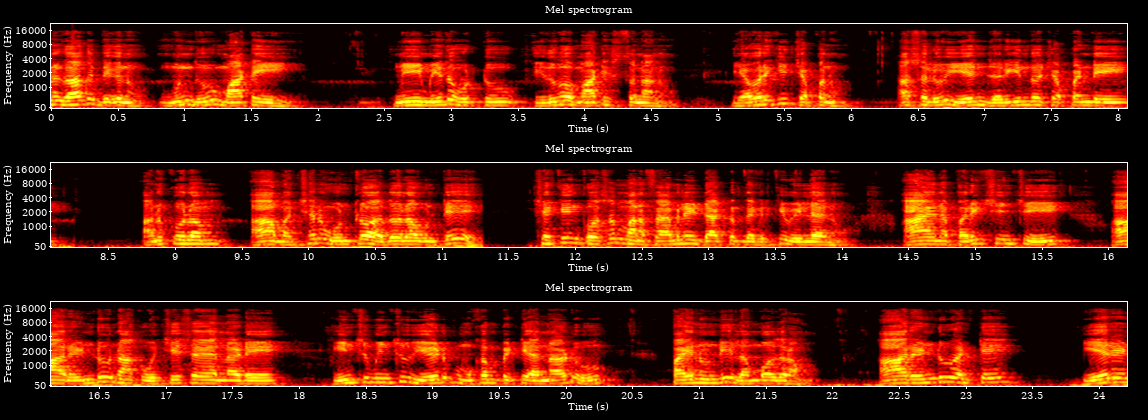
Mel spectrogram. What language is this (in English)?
Telugu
